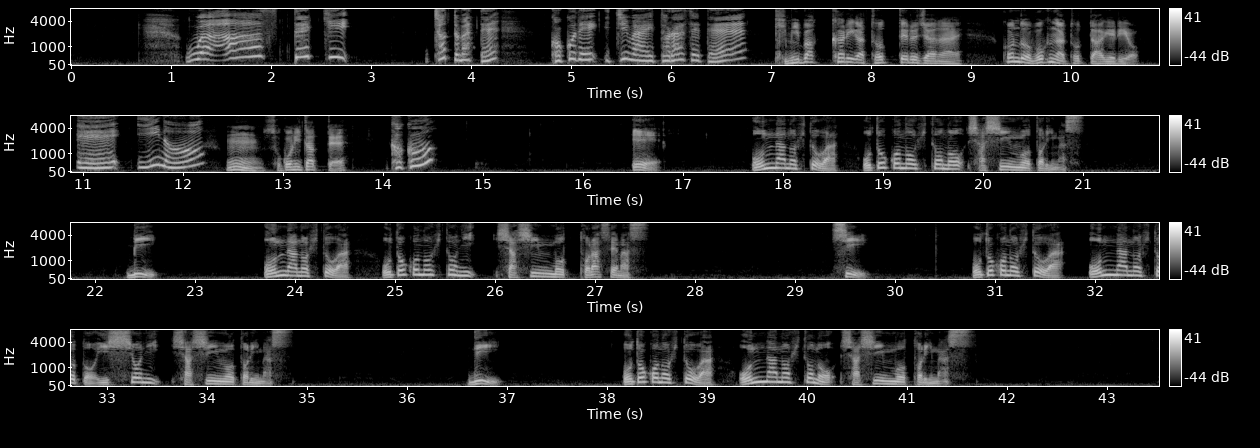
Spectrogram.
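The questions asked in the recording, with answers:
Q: A、女の人は男の人の写真を撮ります。B、女の人は男の人に写真も撮らせます。 C、男の人は女の人と一緒に写真を撮ります。D、男の人は女の人の写真を撮ります。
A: D: 男の人は女の人の写真を撮ります。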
